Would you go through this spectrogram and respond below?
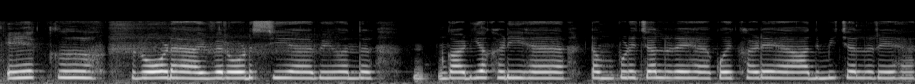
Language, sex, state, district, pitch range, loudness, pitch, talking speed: Hindi, female, Rajasthan, Churu, 290-300 Hz, -15 LUFS, 290 Hz, 155 wpm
